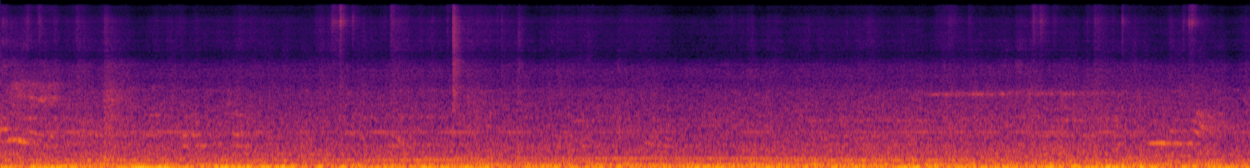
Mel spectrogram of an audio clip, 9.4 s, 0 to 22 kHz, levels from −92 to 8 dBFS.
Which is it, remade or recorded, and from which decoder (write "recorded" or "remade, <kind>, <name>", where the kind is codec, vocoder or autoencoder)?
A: remade, autoencoder, DAC-VAE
